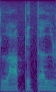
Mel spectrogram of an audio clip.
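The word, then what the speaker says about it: L'Hôpital: Though you can see it is written L hospital rules, but it is pronounced as L'Hopital rule.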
